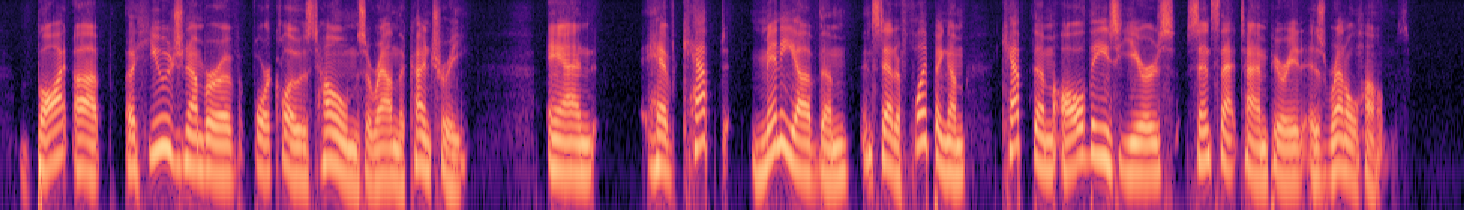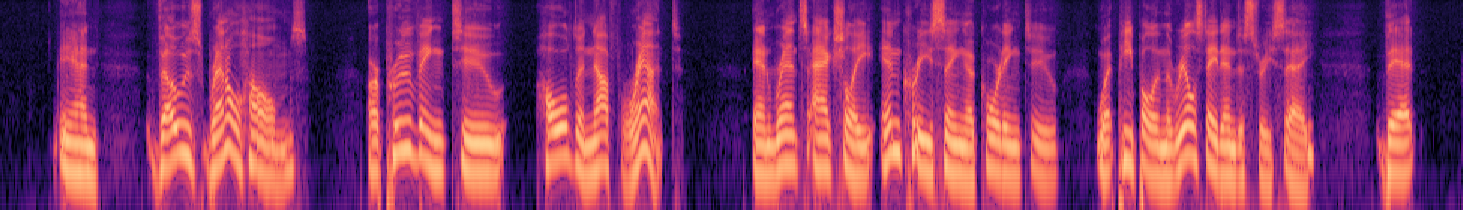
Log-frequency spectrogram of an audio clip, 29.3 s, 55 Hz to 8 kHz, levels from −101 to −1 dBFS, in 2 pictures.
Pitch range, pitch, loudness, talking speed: 125-175 Hz, 140 Hz, -19 LUFS, 120 wpm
